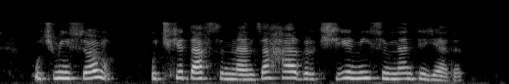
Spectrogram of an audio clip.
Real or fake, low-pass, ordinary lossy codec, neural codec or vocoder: fake; 7.2 kHz; Opus, 64 kbps; codec, 16 kHz, 4.8 kbps, FACodec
